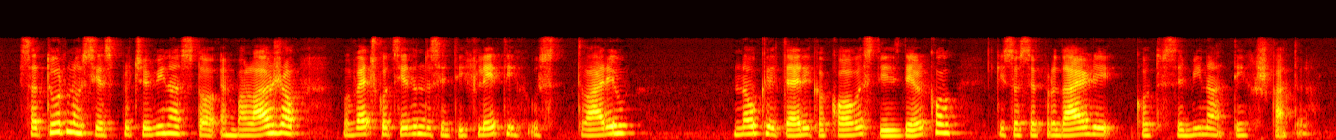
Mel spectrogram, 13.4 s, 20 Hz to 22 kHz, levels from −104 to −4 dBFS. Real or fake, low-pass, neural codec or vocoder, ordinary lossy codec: fake; 7.2 kHz; codec, 16 kHz, 16 kbps, FunCodec, trained on LibriTTS, 50 frames a second; none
